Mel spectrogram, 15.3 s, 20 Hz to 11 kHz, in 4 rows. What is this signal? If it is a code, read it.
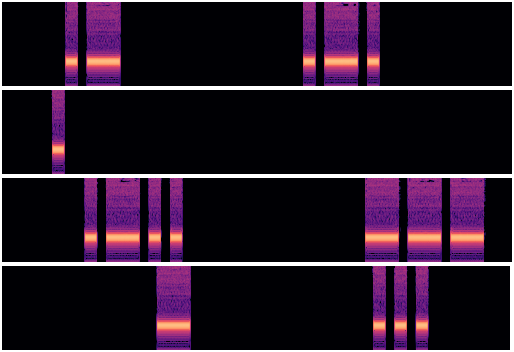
Morse code, heard as a keyed tone, about 15 wpm, spaced as for 5 wpm, 1000 Hz. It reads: ARE LOTS
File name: qotdfiles / 5wpm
